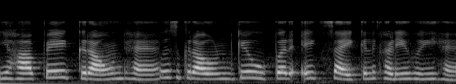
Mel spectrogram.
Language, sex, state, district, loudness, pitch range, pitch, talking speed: Hindi, female, Rajasthan, Nagaur, -24 LUFS, 255-285 Hz, 260 Hz, 185 wpm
